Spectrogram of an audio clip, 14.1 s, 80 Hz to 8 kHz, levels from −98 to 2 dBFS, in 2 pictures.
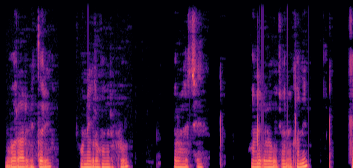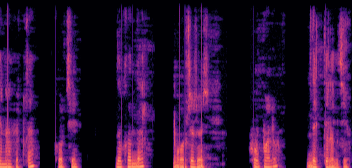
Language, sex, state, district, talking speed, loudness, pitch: Bengali, male, West Bengal, Purulia, 80 wpm, -26 LUFS, 145 Hz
